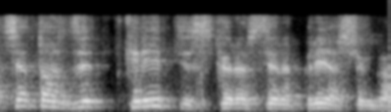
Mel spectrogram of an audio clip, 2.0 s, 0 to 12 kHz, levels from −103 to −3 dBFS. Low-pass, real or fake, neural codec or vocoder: 7.2 kHz; real; none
